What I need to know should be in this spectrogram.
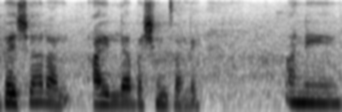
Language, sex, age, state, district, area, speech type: Goan Konkani, female, 30-45, Goa, Salcete, rural, spontaneous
